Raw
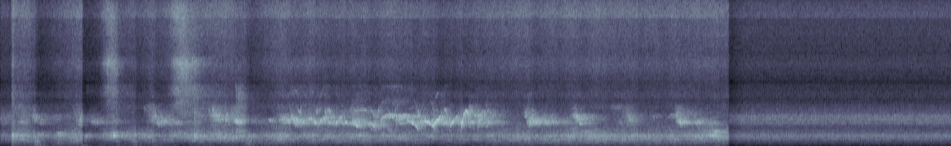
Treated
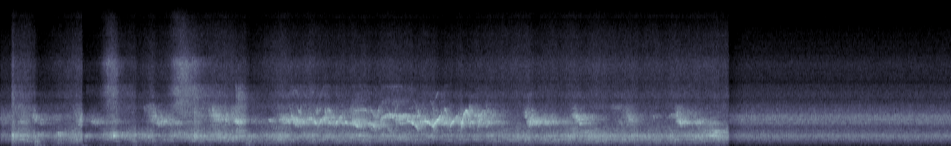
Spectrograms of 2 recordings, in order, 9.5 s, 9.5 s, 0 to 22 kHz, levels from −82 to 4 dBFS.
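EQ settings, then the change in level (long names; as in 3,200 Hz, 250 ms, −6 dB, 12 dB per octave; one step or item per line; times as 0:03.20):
low-pass filter 8,000 Hz 12 dB per octave
0.0 dB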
